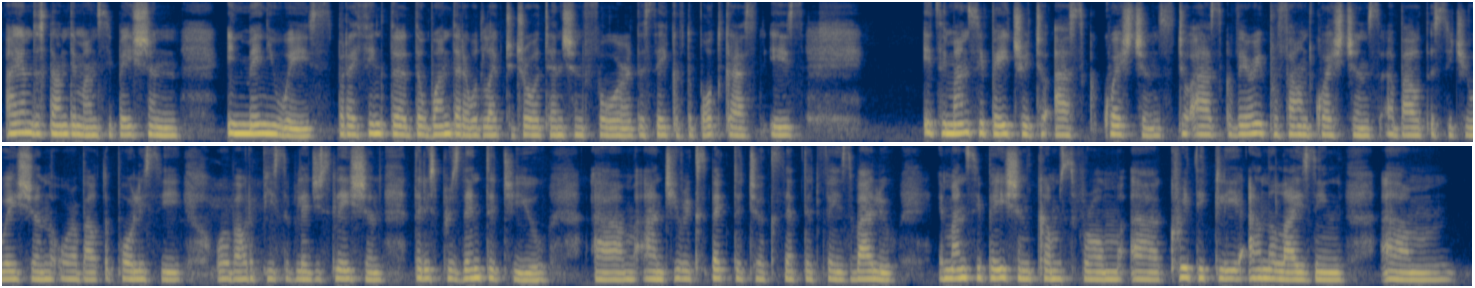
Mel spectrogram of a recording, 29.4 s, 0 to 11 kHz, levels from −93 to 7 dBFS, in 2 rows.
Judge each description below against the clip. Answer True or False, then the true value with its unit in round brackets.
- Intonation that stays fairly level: True (2.3 semitones)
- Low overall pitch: False (185 Hz)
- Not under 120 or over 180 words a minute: True (145 wpm)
